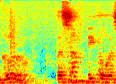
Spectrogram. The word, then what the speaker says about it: guru: If you say guru, you're saying cow. So one time Prabhupada said, I know you mean well, but please don't call your spiritual master a cow.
